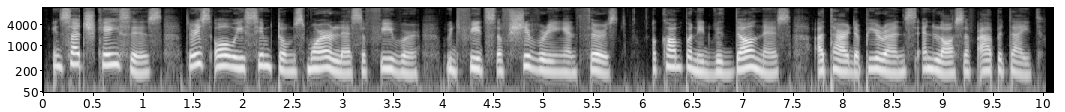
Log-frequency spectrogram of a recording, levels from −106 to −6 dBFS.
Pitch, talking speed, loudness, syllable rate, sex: 210 Hz, 165 wpm, -20 LUFS, 5.3 syllables/s, female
